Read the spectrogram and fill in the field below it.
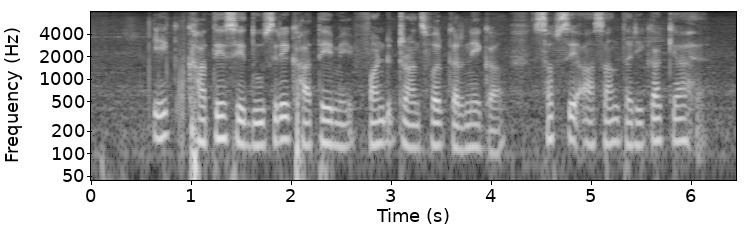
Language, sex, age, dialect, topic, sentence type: Hindi, male, 25-30, Marwari Dhudhari, banking, question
